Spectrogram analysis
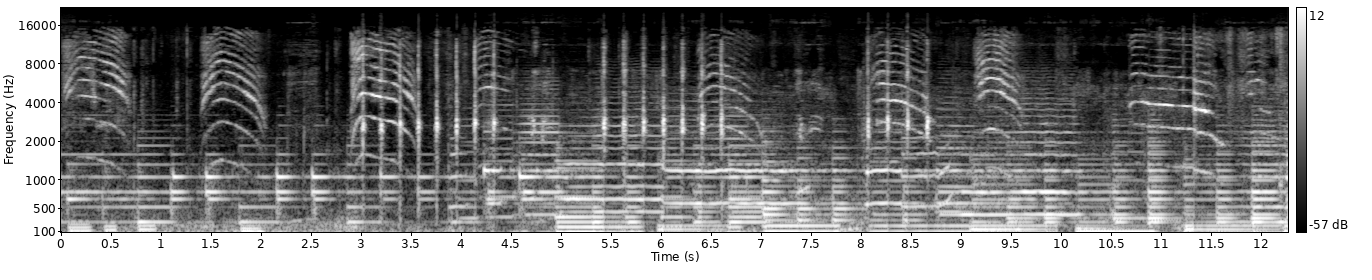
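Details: Three newborn kittens abandoned in a dumpster meow constantly: high, arching cries rise and fall in quick repeated bursts, some overlapping, over steady background music.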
